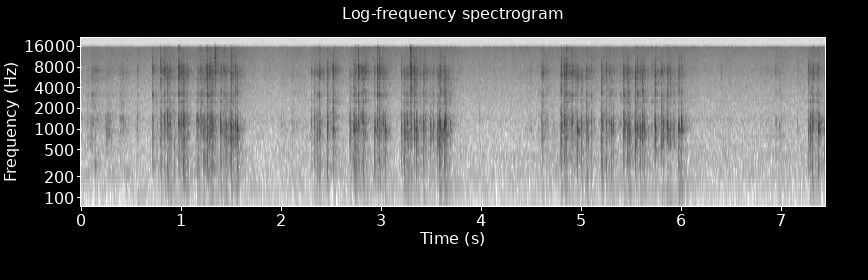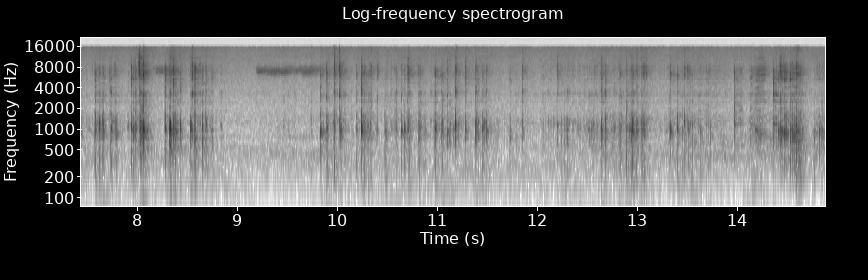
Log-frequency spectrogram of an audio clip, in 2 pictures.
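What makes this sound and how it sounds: Both hands with long pale nails scratch and strum across the plastic-tipped bristles of a black paddle hairbrush with a rubbery cushion, lying on a wooden table. The result is bursts of dry, rapid clicking and scratching, centered in the midrange, separated by short quiet pauses.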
